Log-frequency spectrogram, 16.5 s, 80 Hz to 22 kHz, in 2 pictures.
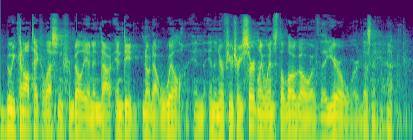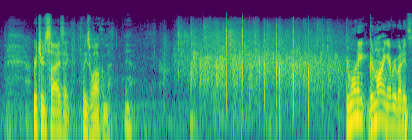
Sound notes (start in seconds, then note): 11.5 applause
